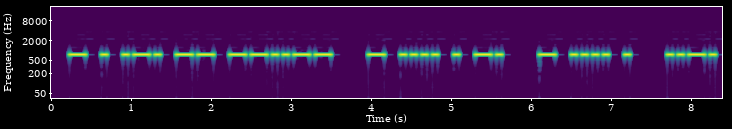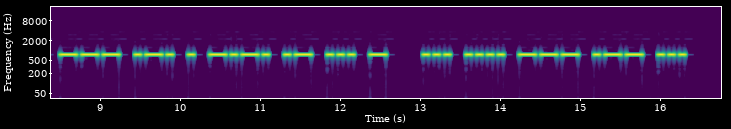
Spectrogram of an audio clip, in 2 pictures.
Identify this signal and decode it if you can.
Morse code, heard as a keyed tone, about 18 wpm, 750 Hz. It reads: TERM, THEN THE FORECAST SHOWS
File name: cwa / W1AW-Level2 / 18WPM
